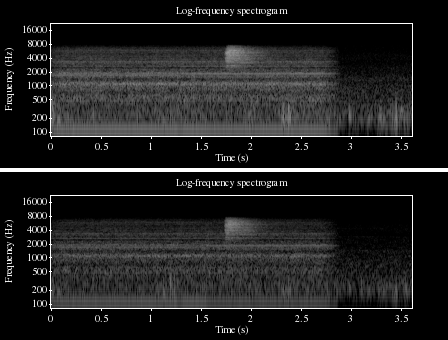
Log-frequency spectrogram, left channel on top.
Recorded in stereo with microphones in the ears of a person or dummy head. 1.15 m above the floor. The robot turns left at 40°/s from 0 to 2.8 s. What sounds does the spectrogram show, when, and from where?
1.7 s cutlery clinking: 35° right (ahead or behind), 1.4 m; by 1.9 s 25° right (ahead or behind), 1.4 m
